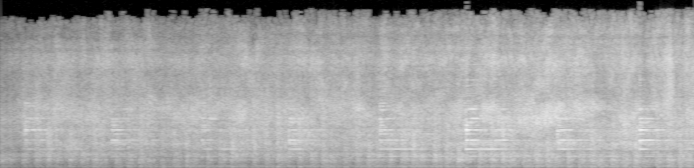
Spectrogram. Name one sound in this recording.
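A steam locomotive chugs heavily in a steady rhythm, slowly growing louder.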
